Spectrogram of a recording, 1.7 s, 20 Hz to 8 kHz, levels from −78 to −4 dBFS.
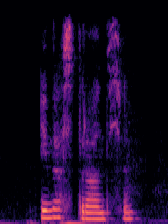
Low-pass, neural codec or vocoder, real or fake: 7.2 kHz; none; real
